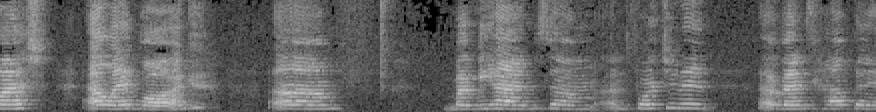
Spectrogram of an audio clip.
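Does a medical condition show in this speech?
Yes: cerebral palsy.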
